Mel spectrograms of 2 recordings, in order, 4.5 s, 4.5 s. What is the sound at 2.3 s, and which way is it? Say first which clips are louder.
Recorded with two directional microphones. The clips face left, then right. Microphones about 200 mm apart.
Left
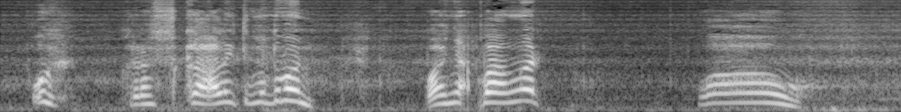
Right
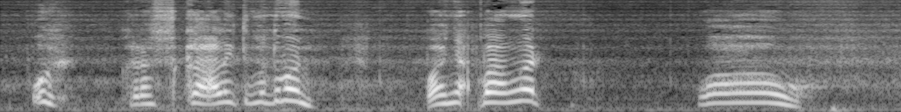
Speech: right 3 dB; 10° right (ahead or behind).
